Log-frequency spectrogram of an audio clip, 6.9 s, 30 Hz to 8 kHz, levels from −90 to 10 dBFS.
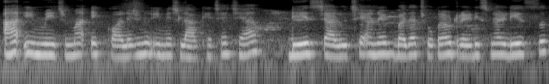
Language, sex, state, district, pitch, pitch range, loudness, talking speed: Gujarati, female, Gujarat, Gandhinagar, 220 Hz, 205-230 Hz, -19 LUFS, 165 wpm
